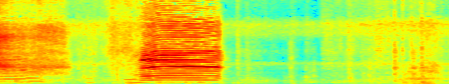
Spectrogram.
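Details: Three-month-old Garut lamb being shipped to Purwakarta, Indonesia, gives one loud, nasal, quavering bleat lasting about a second. A fainter bleat comes just before it, with rustling and low background noise around them.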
